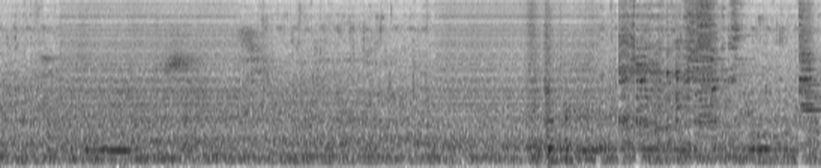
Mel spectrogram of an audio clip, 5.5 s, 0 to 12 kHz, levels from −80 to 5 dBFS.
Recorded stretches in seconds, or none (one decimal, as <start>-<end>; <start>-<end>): 0.0-0.4; 1.6-2.9; 4.0-5.5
